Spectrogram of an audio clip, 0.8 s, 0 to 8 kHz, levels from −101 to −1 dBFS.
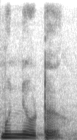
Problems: none marked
